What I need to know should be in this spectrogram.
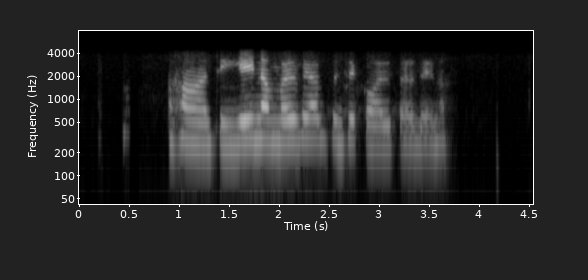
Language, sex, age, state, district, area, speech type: Hindi, female, 18-30, Madhya Pradesh, Harda, urban, conversation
